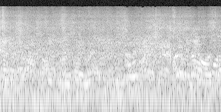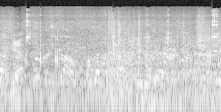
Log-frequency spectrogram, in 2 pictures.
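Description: People chatter all around in a busy room.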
